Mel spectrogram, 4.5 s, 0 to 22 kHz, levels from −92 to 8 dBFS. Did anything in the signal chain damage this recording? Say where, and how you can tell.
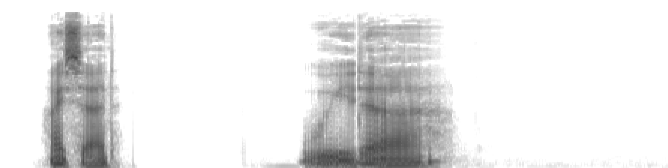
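Yes. From 1.46 s to the end at 4.46 s the speech abruptly slows to about 0.58 times its pace while the pitch holds, and it drags. That's a time-stretched section, likely from processing that repeated short chunks to pad the length.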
